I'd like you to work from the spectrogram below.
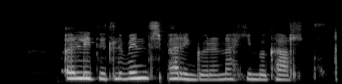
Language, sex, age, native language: Icelandic, female, 11, Icelandic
